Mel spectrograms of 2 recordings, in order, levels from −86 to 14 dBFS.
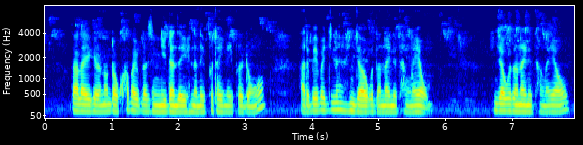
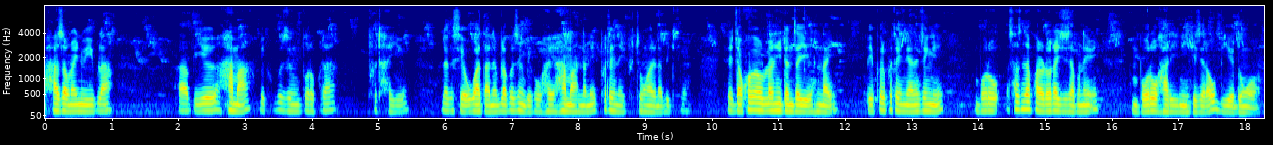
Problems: constant background noise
